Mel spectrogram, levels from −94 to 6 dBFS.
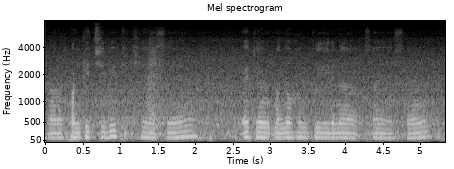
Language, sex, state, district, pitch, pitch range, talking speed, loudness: Nagamese, male, Nagaland, Kohima, 120 Hz, 115-125 Hz, 145 wpm, -20 LUFS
